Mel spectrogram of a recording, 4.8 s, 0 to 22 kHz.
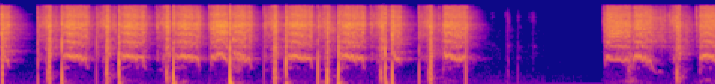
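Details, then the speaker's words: Canon camera with a governor unopened for 40 years: rapid sharp high-pitched chirps with each mirror cycle, the so-called shutter squeal, actually a dry mirror damper governor needing lubrication. "it's never been opened in 40 years so it's pretty much dry and it causes that horrific sound which is the infamous shutter squeal that's not actually the shutter squeal is the mirror dampener uh being dry and needs just like a screaming for some lubricant so this is how it sounds"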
